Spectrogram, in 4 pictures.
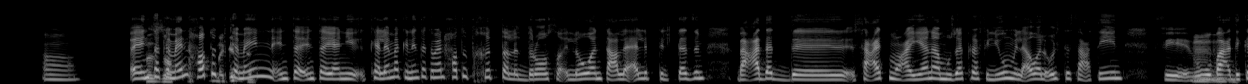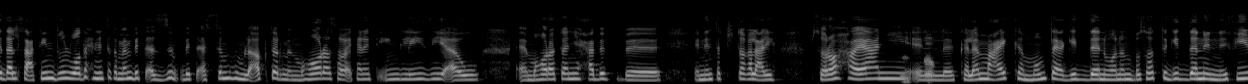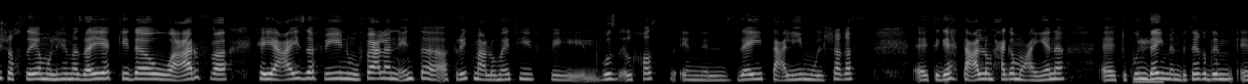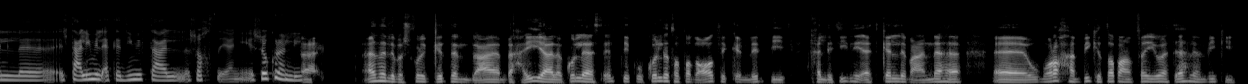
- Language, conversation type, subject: Arabic, podcast, إزاي توازن بين التعلّم وشغلك اليومي؟
- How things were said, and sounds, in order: tapping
